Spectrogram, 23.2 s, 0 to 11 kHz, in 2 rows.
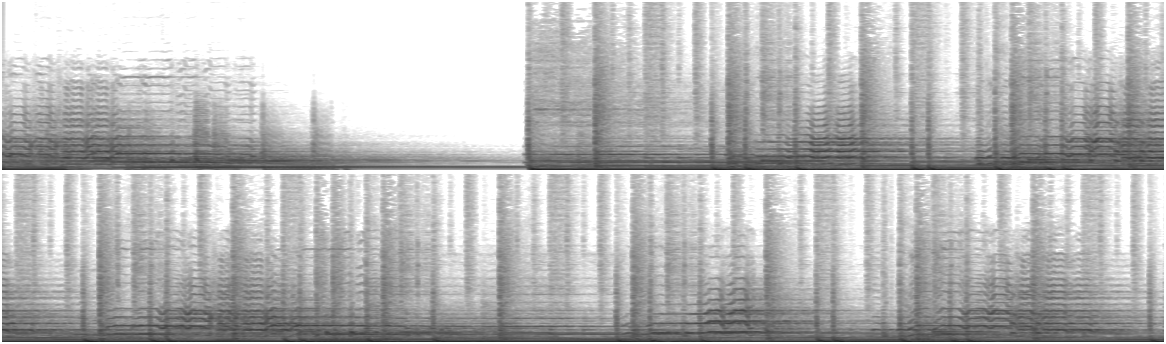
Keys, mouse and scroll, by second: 1.3 click, 2.2 click, 3.6 click, 4.0 click, 4.8 click, 8.3 middle click, 9.9-11.1 drag, 12.2 click, 12.9-14.1 drag, 14.6 middle click, 15.8 click, 16.5 click, 18.4 click, 19.5 click, 20.5 click, 22.5-23.2 drag.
